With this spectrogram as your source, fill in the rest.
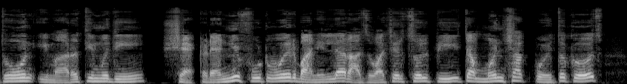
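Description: Transcoding between lossy codecs, throughout: the speech stops at 14.9 kHz and carries layered coding artefacts, likely from low-bitrate Vorbis re-encoded as HE-AAC.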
